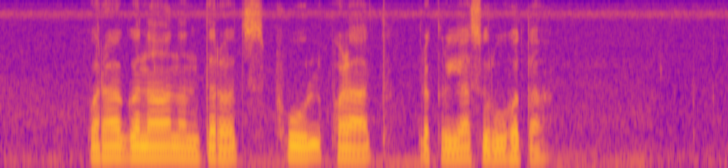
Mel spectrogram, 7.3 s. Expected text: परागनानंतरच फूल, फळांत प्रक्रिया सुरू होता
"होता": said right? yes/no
yes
